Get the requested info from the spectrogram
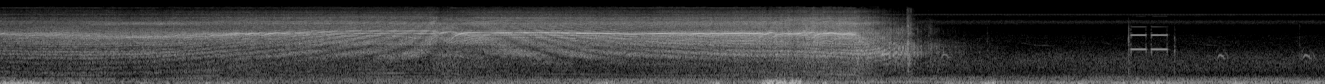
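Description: Syma X5C mini quadcopter's four small brushed motors whining at a high pitch, with a wavering, shifting tone as it moves about near the ground. The whine grows louder, then stops abruptly about nine seconds in as the motors cut out at the end of the flight. A short beep follows about two seconds later.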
